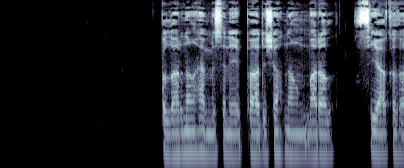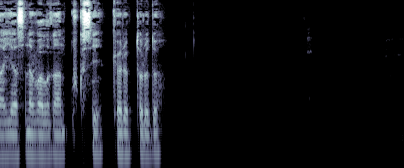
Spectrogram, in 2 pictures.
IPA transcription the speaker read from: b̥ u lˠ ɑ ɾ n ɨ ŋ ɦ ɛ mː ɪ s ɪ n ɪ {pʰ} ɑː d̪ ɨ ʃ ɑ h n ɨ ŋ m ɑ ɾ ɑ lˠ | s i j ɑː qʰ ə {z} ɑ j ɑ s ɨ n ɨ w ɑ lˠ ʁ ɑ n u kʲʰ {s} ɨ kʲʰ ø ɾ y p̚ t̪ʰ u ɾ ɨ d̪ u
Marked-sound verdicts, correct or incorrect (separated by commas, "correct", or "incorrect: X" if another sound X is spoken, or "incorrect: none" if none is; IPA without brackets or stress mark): correct, incorrect: ʁ, correct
